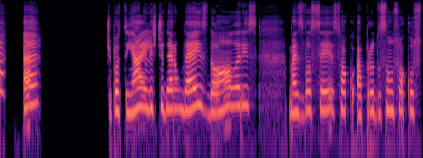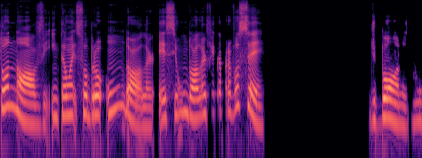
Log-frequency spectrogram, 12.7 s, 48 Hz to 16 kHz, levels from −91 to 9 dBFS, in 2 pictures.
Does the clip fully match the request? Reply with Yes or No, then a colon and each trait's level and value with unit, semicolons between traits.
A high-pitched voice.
Yes: very high, 260 Hz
